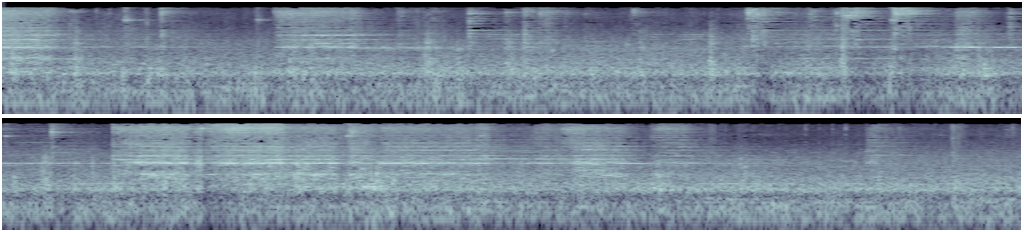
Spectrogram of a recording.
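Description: Train running slowly through the station tracks, heard from aboard, with a steady rumble. Its wheels squeal in several short bouts, loudest about twelve to fourteen seconds in.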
